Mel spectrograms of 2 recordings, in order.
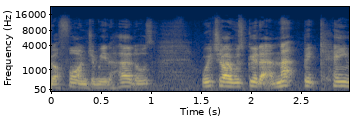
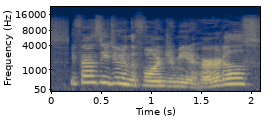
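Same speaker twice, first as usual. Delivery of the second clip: put-on pitched-up Irish accent; 6 semitones higher than usual. Retelling what his coach said to him: irish accent. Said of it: "in my best Irish accent".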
